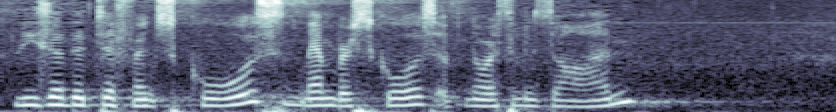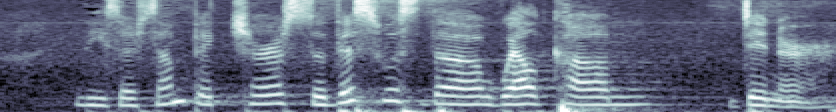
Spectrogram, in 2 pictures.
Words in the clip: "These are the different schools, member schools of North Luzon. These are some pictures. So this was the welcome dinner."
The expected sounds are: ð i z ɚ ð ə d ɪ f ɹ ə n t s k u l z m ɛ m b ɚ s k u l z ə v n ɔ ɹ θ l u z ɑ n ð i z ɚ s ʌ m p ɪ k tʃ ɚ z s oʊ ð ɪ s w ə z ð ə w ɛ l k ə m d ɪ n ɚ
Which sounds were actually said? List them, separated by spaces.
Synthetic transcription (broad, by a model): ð i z ɚ ð ə d ɪ f ɹ ə n t s k u l z m ɛ m b ɚ s k u l z ə v n ɔ ɹ θ l u z ɑ n ð i z ɚ s ʌ m p ɪ k tʃ ɚ z s oʊ ð ɪ s w ə z ð ə w ɛ l k ə m d ɪ n ɚ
